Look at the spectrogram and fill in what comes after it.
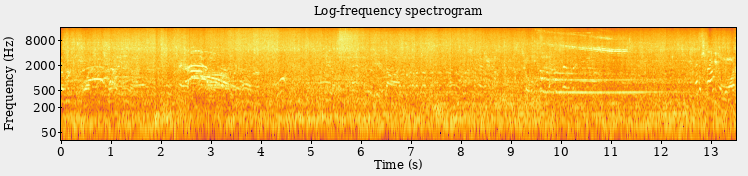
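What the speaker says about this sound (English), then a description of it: "thousands of gallons were just dumped from a big tank at the top of the hill" Thousands of gallons of water dumped from a big hilltop tank in a flood effect on a studio tram ride, rushing and sloshing loudly and steadily throughout, with crowd voices and a tram rumble beneath.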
